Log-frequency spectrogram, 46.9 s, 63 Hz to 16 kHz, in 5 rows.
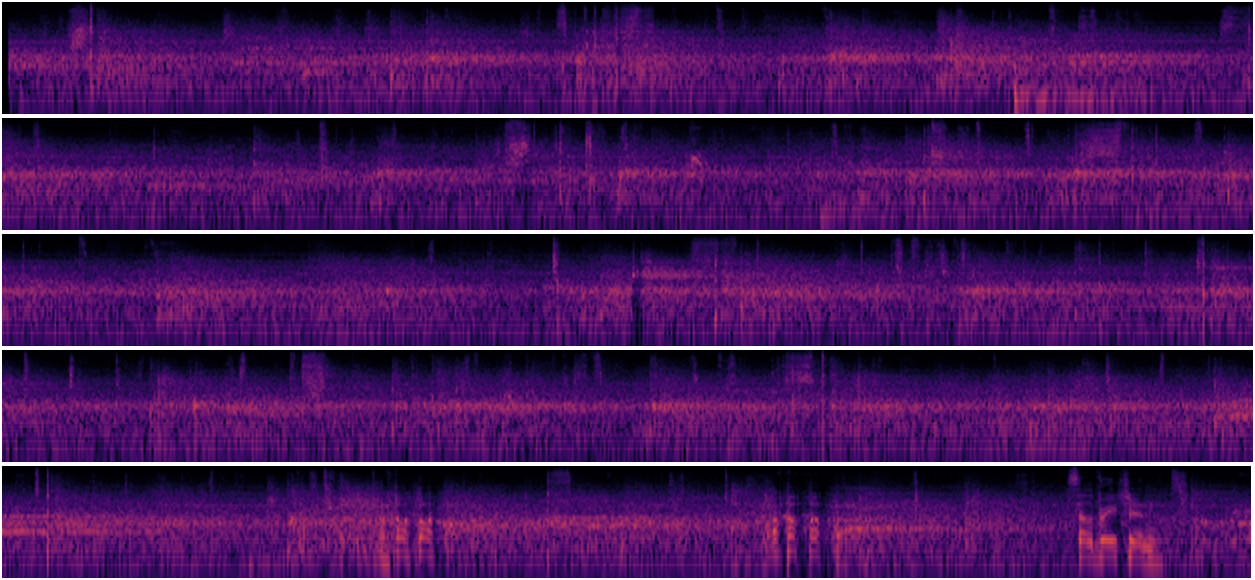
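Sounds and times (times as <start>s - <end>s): racquets striking tennis ball: 0.4s - 1.9s, 2.5s - 46.9s
tennis ball bouncing: 2.7s - 45.4s.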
